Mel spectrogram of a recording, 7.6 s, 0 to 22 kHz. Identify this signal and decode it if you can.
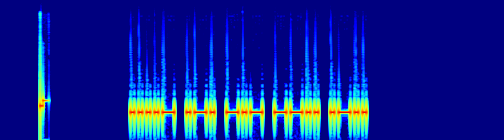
Morse code, heard as a keyed tone, about 20 wpm, 700 Hz. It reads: 4RKZL
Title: Code Groups - 5 Letter:Numbers - 20wpm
